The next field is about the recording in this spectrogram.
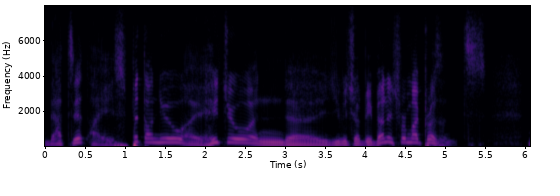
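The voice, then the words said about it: Put-on French accent. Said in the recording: “That's God with a French accent.”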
